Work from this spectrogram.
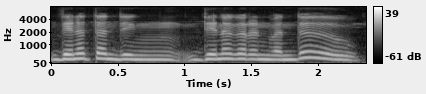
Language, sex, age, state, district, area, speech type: Tamil, female, 30-45, Tamil Nadu, Coimbatore, rural, spontaneous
